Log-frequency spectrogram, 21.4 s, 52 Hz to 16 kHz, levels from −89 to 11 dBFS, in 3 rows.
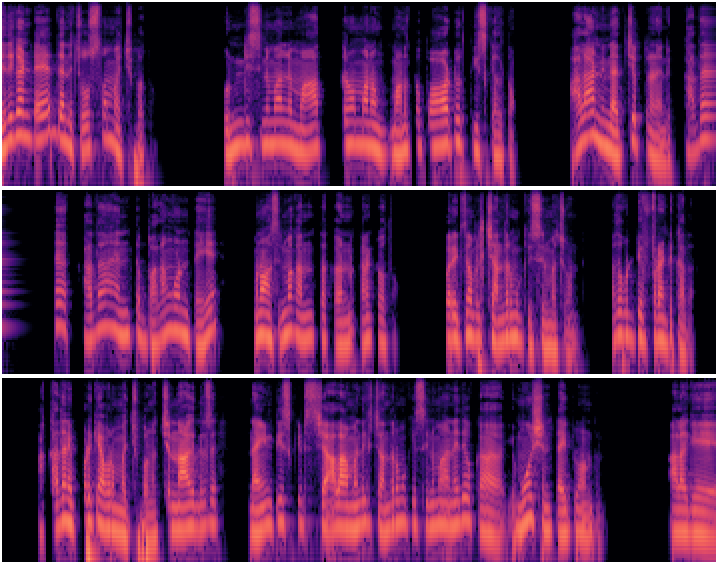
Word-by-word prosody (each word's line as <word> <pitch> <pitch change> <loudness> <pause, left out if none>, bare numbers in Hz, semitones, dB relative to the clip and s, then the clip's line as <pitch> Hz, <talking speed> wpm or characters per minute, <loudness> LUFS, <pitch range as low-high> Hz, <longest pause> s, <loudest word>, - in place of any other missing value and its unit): ఎందుకంటే 240 +5 +4 0.2
దాన్ని 210 -6 +2
చూస్తాం, 175 +8 0
మర్చిపోతాం. 145 - -5 0.7
కొన్ని 185 +6 +1
సినిమాల్ని 195 -1 0
మాత్రం 175 +4 -2
మనం, 180 -2 +4 0.2
మనతో 165 +6 0
పాటు 190 +3 +3
తీసుకెళ్తాం. 135 -5 -2 0.6
అలా 235 - +4
నేనది 150 -9 +3
చెప్తున్నానండి. 155 - -3 0.2
కథ 155 +8 -6 1.0
కథ 155 +6 -3 0.2
ఎంత 180 +1 -2
బలంగుంటే, 175 -1 -1 0.5
మనం 180 +2 +4
ఆ - - +2
సినిమాకి 175 +2 0
అంత 165 +1 -5
కన్ 130 +1 -1
కనెక్టవుతాం. 145 -1 -5 0.5
ఫర్ 160 0 +3
ఎగ్జాంపుల్ 165 +4 0
'చంద్రముఖి' 145 -2 +1
సినిమా 120 -2 -1
చూడండి, - - -11 0.3
అదొక 180 +3 -1
డిఫరెంట్ 155 -2 +1
కథ. 110 - -4 0.7
ఆ - - -5
కథని 195 -2 +4
ఇప్పటికి 185 - 0
ఎవరు 150 -1 +2
మర్చిపోలేము, 115 -2 -2
చి - - +2
నాకు 150 +2 +7
తెలిసి 170 +2 -3 0.4
90స్ 165 +5 +1
కిడ్స్ 170 -1 -3
చాలా 155 - +7
మందికి, 170 +3 0
'చంద్రముఖి' 170 +4 -1
సినిమా 160 +2 0
అనేది 170 +4 +1
ఒక 145 - -10 0.4
ఎమోషన్ 160 -3 +4
టైప్‌లో 130 +1 -1
ఉంటది. 115 -6 -11 0.7
అలాగే 130 -1 +2
165 Hz, 145 wpm, -25 LUFS, 140-180 Hz, 1.0 s, నాకు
